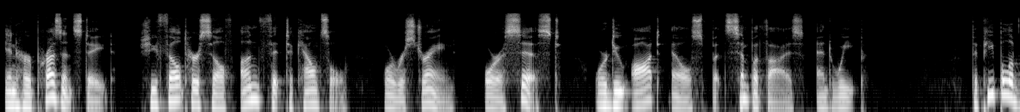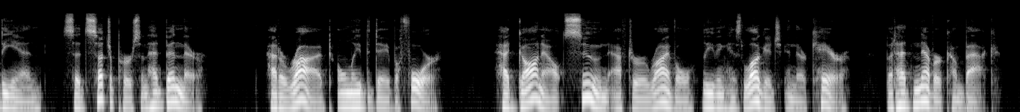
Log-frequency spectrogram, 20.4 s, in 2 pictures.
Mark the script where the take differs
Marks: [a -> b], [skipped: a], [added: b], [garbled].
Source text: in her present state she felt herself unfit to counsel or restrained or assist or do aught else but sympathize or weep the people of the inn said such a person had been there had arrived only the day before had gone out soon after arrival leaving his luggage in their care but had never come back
in her present state she felt herself unfit to counsel or [restrained -> restrain] or assist or do aught else but sympathize [or -> and] weep the people of the inn said such a person had been there had arrived only the day before had gone out soon after arrival leaving his luggage in their care but had never come back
